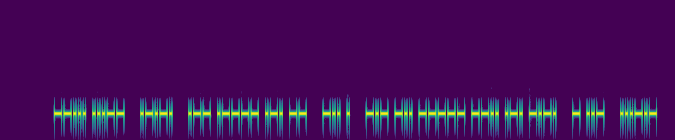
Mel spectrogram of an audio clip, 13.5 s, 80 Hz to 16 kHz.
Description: Morse code, heard as a keyed tone, about 25 wpm, 700 Hz. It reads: 73 <AR> W1RM DE KD0ZRC TU <SK>
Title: Practice QSO - Exchange 4 - Ending - 25wpm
